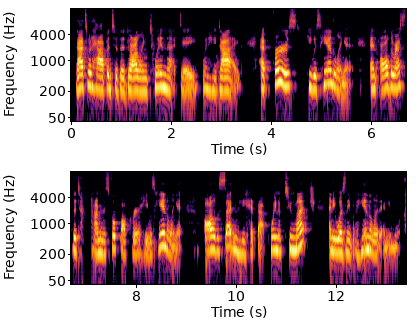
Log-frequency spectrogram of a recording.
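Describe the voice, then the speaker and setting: A woman with a cold and a hoarse voice, giving an explanatory medical talk at a seminar and repeating key points. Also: on the high side, normal speed. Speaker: medical speaker.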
